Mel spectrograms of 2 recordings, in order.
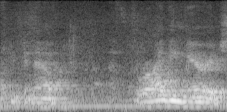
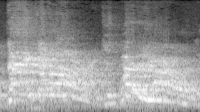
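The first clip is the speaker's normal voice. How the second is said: much higher, loud shouted order; screaming sergeant; 8 dB louder, slower than usual. Retold or imitated. New sergeant screaming at the new guys, loud shout. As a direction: bark it like a raging sergeant. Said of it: "just screaming at him".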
